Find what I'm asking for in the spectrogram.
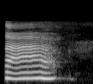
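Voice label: "ya2", Mandarin Chinese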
